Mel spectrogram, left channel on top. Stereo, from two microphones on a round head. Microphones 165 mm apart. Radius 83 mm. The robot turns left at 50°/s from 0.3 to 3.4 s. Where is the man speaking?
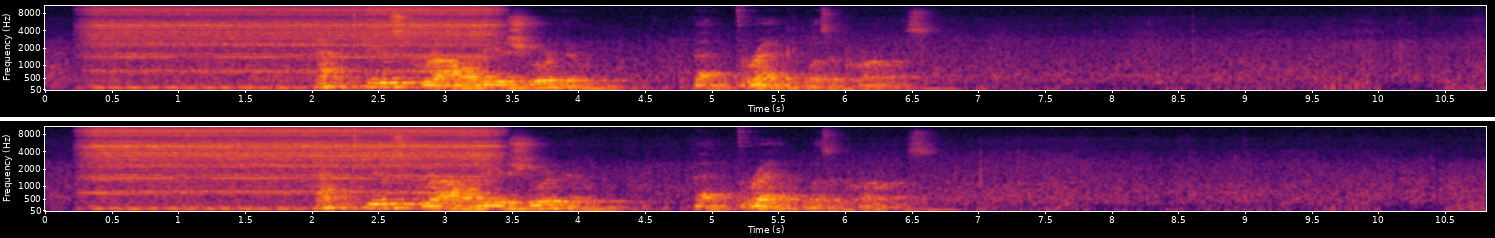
175° left, 4.5 m; by 6.6 s 105° left, 4.5 m.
